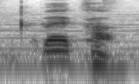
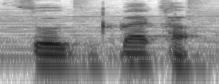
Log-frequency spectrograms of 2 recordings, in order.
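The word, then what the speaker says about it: Gqeberha: Right now it's Bekha. So that's the pronunciation. So GQ in that spelling stands for Bekha.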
